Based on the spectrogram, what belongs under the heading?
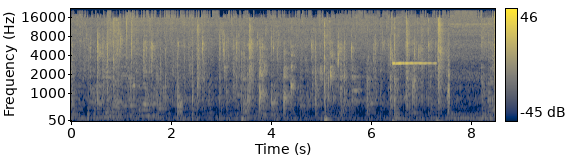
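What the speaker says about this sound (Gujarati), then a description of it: "તો ધીરે ધીરે મિક્સ કરી દઈએ" Batter for bitter gourd (karela) bhajiya fritters being mixed slowly by hand, giving continuous soft wet squelching and stirring over a faint background, with a brief beep partway through.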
